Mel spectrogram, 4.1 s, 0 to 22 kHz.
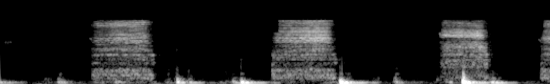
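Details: Unfed Great Horned Owl owlets in a nest box react to an adult's return, 3 March 2024 around 5:31–5:40 am: three harsh hissing rasps over heavy low thuds and shuffling.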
